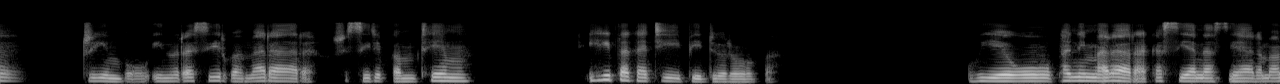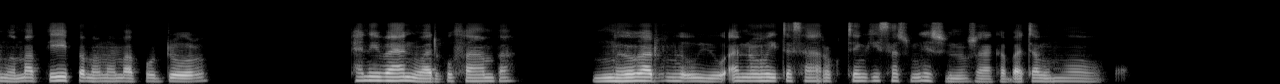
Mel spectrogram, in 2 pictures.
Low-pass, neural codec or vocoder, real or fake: 7.2 kHz; codec, 16 kHz, about 1 kbps, DyCAST, with the encoder's durations; fake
